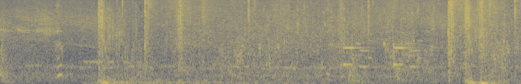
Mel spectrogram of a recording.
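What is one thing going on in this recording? Water splashes loudly as a body plunges in and swims.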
